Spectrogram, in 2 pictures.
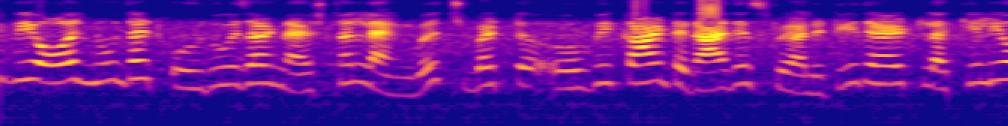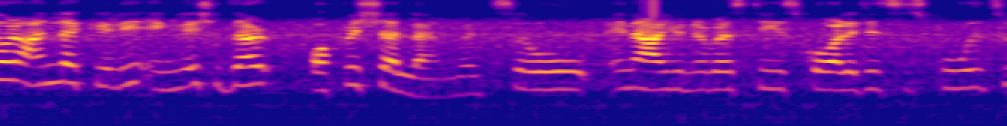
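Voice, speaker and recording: A woman's voice: high voice, highs cut off. Earnest Pakistani woman teacher, noisy recording. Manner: earnest, many fillers, list-like delivery. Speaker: online English teacher. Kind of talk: course introduction.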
